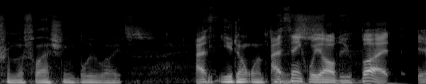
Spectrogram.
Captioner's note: laughs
